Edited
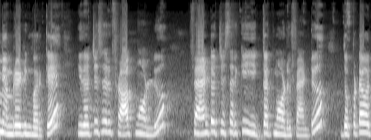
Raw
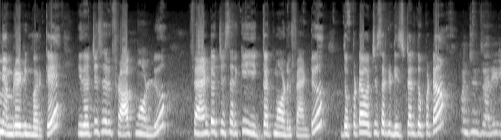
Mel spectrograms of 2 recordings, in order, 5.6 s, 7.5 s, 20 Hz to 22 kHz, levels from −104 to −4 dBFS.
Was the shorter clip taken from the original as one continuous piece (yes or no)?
yes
